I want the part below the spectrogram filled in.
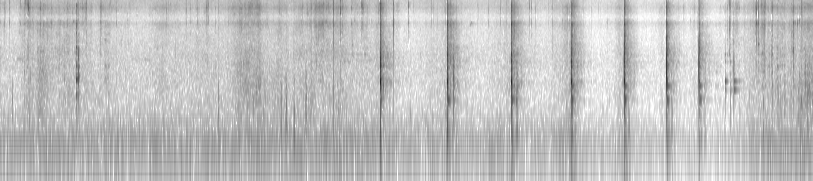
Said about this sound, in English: we'll make a notch with it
